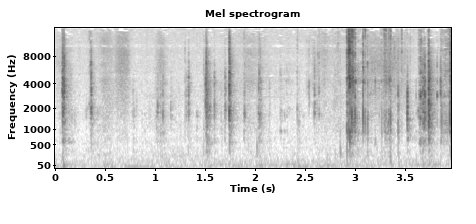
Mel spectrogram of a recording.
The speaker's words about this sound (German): ich habe schon wieder Kaugummi im Mund und ich bin auch so süchtig nach dieser Scheiße. Ich bin Kaugummi süchtig.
